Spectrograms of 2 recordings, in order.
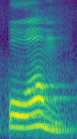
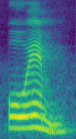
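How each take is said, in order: First: The two vowels are run together. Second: The two vowels are kept clearly separate. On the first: The speaker calls it wrong. "असलं काहीतरी नाही करायचं आहे" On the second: The speaker calls it right. "बरोबर उच्चार काय आहे, पो ए म"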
